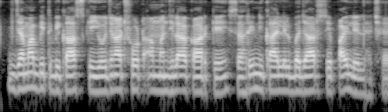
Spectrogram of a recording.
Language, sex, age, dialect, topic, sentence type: Maithili, male, 18-24, Bajjika, banking, statement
